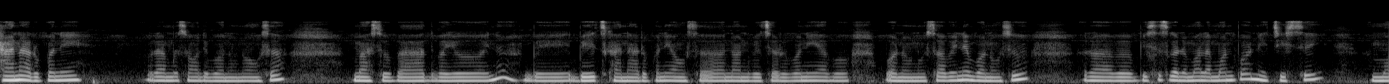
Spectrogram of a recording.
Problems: background sounds at intervals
